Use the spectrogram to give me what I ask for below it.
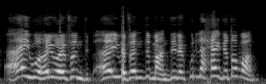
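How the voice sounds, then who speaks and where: A woman's voice: high voice, animated, rapid-fire, a bit bright. A woman with an Egyptian accent voicing a polite but impatient male restaurant waiter in a doll play. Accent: Egyptian Arabic. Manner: formal, polite address.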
